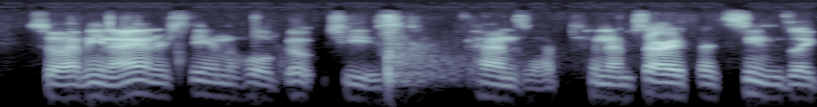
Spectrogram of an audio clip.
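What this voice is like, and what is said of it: Out of breath while speaking. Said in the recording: “I'm out of breath.”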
